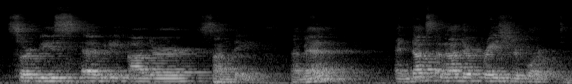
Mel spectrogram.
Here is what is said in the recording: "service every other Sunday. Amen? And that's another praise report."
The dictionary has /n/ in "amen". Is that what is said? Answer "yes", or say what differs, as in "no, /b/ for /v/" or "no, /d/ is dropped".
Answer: yes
